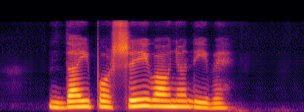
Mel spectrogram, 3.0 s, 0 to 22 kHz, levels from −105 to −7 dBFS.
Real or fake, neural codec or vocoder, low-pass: fake; codec, 24 kHz, 0.5 kbps, DualCodec; 9.9 kHz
